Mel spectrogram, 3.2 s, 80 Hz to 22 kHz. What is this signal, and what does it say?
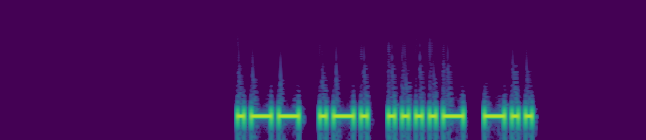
Morse code, heard as a keyed tone, about 36 wpm, 700 Hz. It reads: WR4D
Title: USA Call Signs - 4 Characters - 3x Character Spacing - 35wpm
